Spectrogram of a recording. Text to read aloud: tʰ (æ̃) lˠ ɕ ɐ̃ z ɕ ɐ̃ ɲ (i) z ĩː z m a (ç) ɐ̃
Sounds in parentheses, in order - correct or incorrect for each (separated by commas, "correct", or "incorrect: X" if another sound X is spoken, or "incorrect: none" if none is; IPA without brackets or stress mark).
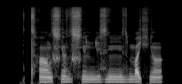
incorrect: ã, correct, correct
